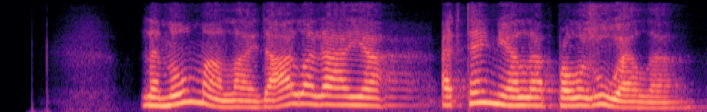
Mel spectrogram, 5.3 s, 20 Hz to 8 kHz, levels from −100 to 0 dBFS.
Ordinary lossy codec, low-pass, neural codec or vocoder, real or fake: Opus, 64 kbps; 7.2 kHz; codec, 16 kHz in and 24 kHz out, 0.4 kbps, LongCat-Audio-Codec, fine tuned four codebook decoder; fake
